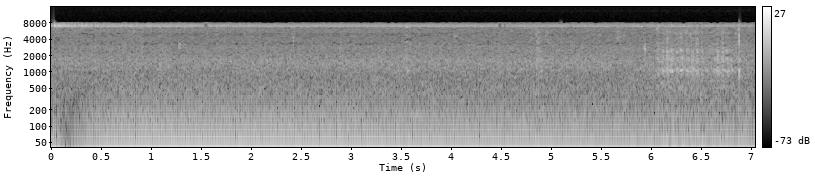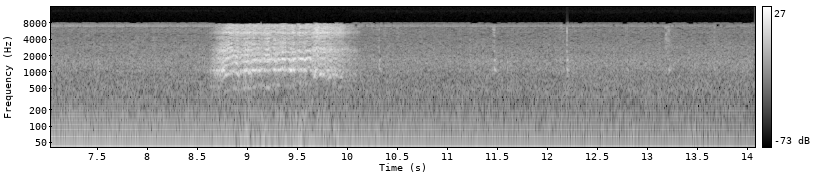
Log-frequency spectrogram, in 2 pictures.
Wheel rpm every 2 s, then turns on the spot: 0, 0, 0, 10, 30, 50, 0.
6-8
